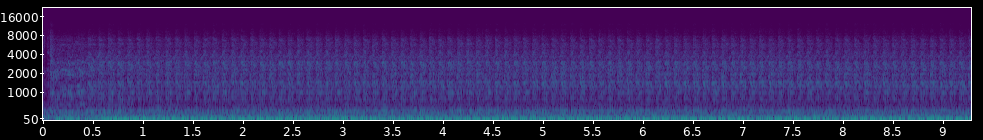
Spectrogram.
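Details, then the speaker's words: 2006 Ford 6.0 Powerstroke diesel, key-on cranking at wide open throttle during scan-tool relative compression test while diagnosing combustion gas in fuel: steady, even cranking rhythm, no lazy strokes; tool reports good compression. "got good compression"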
